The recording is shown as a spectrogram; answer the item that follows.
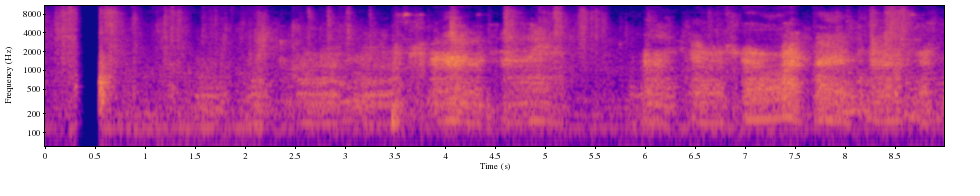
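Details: Five-week-old Brittany puppies in a kennel crate, learning crate training, whining and growling in overlapping bursts, with short yelps rising in the second half over a steady low hum.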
